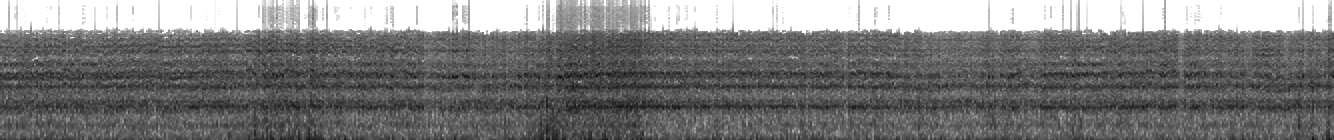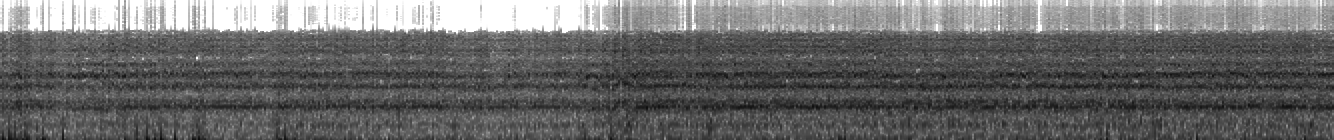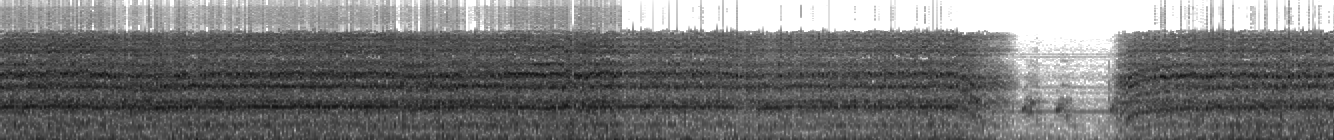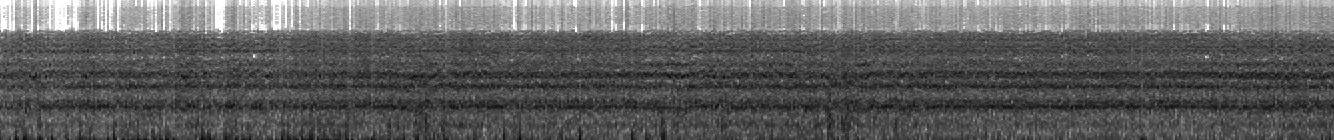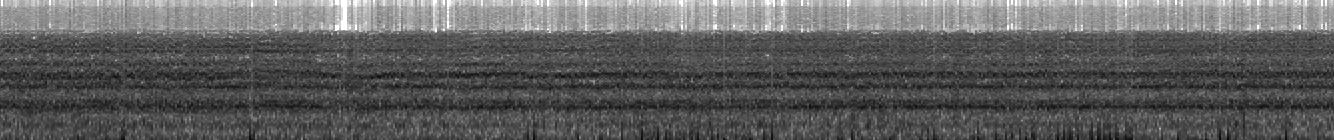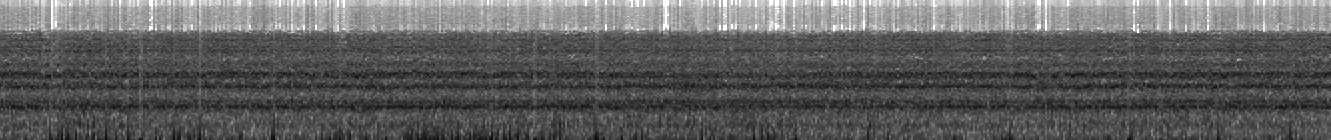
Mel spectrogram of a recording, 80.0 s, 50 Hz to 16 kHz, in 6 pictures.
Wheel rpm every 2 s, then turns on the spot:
220, 230, 220, 230, 230, 230, 230, 230, 230, 230, 230, 230, 230, 230, 230, 230, 230, 230, 50, 190, 230, 230, 230, 230, 240, 230, 210, 210, 230, 230, 230, 230, 230, 230, 230, 230, 230, 230, 230, 230.
none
